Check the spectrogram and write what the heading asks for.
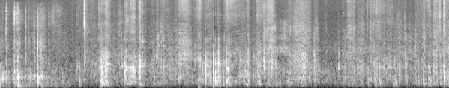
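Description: Cardboard box and packing material being handled and opened: irregular rustling, scraping and crackling with many small clicks.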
